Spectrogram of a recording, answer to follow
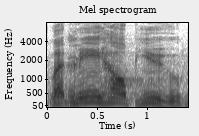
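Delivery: usual speaking voice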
